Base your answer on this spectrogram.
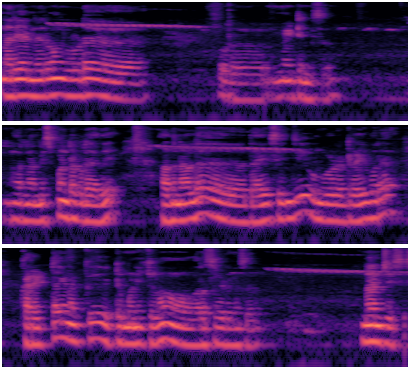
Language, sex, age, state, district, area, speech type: Tamil, male, 30-45, Tamil Nadu, Tiruvarur, rural, spontaneous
